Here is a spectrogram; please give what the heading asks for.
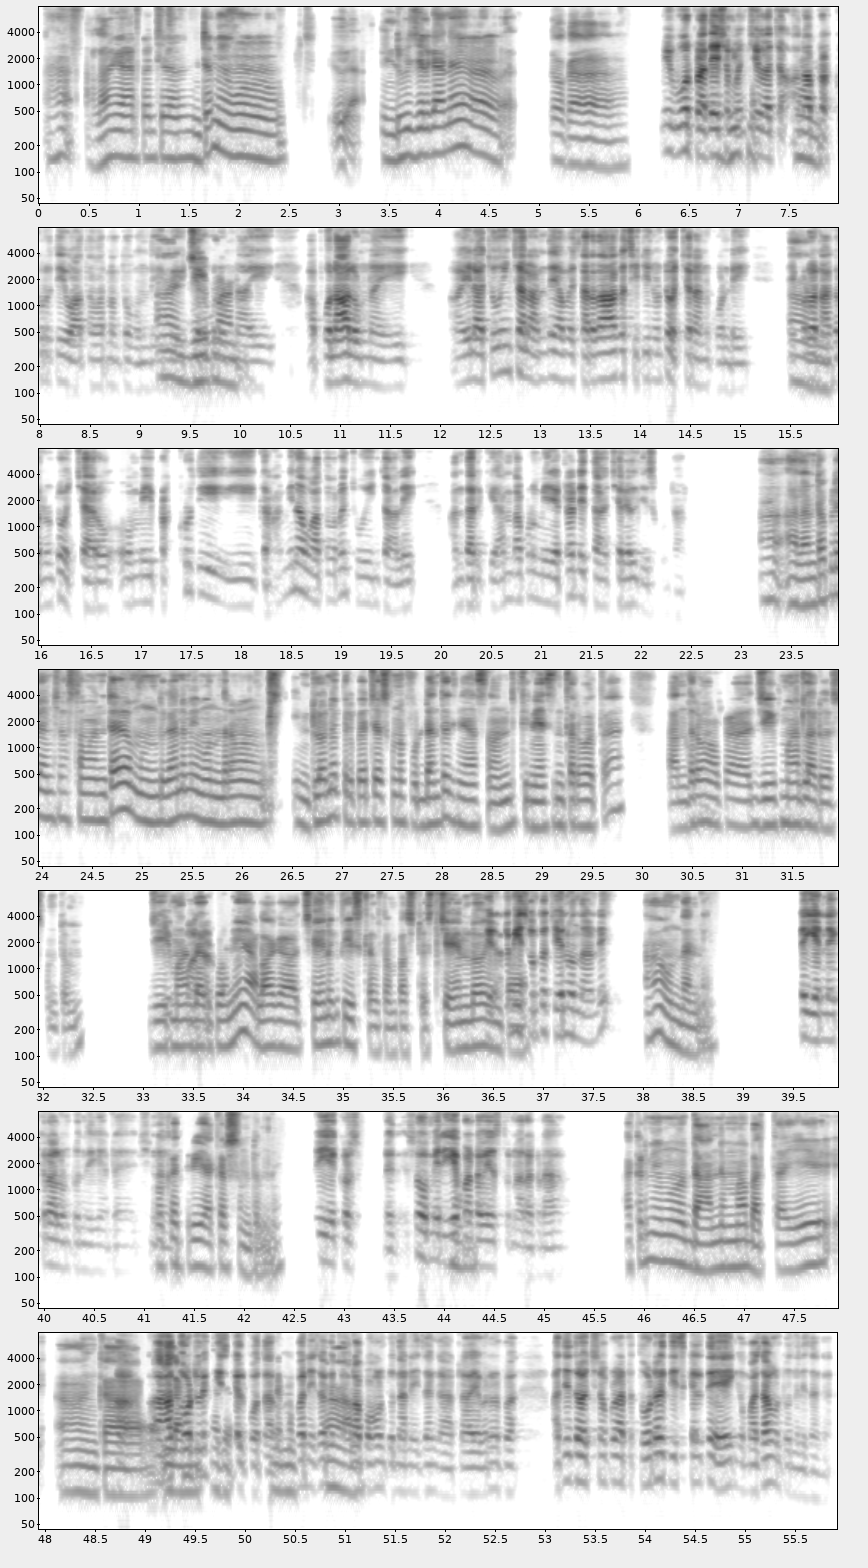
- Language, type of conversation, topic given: Telugu, podcast, అతిథులు అకస్మాత్తుగా వస్తే ఇంటిని వెంటనే సిద్ధం చేయడానికి మీరు ఏమి చేస్తారు?
- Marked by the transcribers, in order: other background noise; drawn out: "మేమూ"; tapping; other noise; in English: "ఇండివిడ్యువల్‌గానే"; drawn out: "ఒకా"; in English: "సిటీ"; drawn out: "ప్రకృతీ"; lip smack; in English: "ప్రిపేర్"; in English: "త్రీ"; in English: "త్రీ"; in English: "సో"; in English: "లెమన్"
